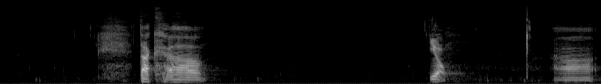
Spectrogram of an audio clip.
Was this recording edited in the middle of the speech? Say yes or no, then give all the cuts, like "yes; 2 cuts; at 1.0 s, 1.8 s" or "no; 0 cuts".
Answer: no; 0 cuts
